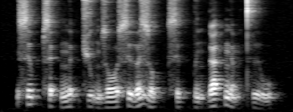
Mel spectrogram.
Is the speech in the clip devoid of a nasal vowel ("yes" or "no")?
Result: yes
